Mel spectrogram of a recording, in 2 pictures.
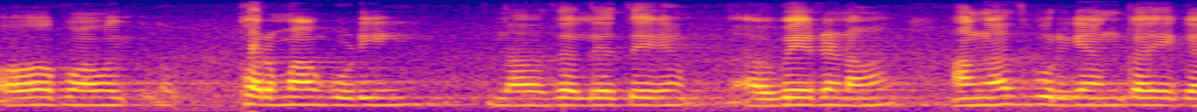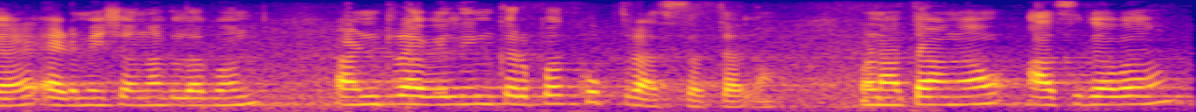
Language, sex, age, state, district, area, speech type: Goan Konkani, female, 45-60, Goa, Bardez, urban, spontaneous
